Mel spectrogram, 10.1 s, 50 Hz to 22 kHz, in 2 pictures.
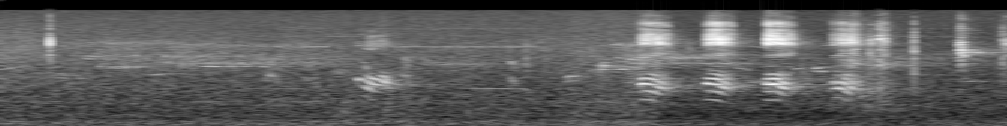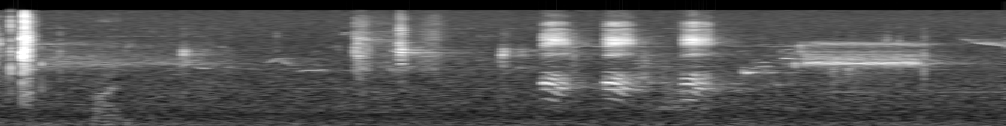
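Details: Two Fish Crow chicks beg with short, harsh, nasal calls in quick clusters of two to four, over a steady background hum. Recorded in July 2018 at the Adamson Estate, South Mississauga, Ontario, at the first successful Fish Crow nest in Canada.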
